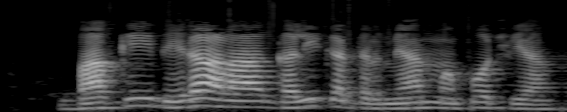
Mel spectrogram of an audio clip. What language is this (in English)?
Gujari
